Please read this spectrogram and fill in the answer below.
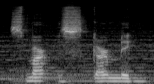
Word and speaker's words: Scarmiglione: The G is silent? Scarmiglione?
